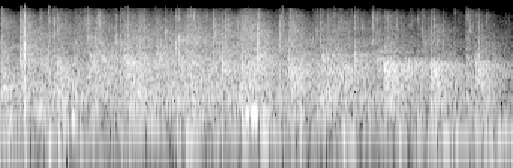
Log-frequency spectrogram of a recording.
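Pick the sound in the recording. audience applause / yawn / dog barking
audience applause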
